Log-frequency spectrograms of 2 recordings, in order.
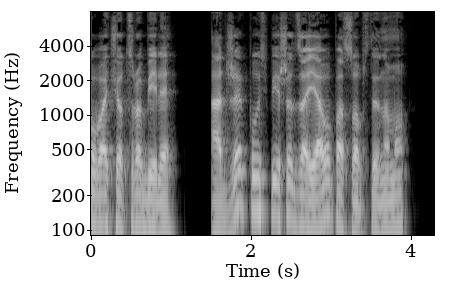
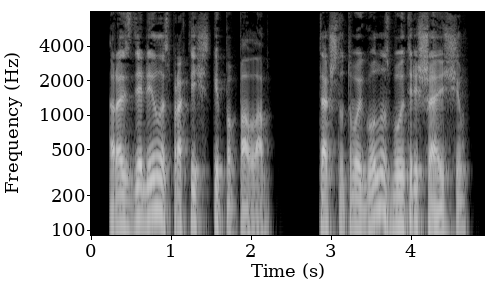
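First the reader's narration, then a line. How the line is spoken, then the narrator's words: Plain, boss. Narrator (Russian): сказал мне начальник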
